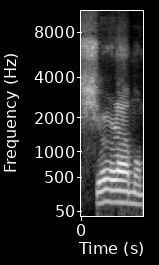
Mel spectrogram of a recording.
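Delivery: put-on accent of a kid from the American South. Retelling what a kid in a car seat told his mother, southern US kid accent. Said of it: "He's a real southern kid as well".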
